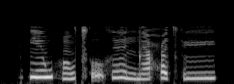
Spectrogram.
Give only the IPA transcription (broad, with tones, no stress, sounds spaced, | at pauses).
pʲ ẽː˦˥ w h õ˨˩˦ w t͡sʼ o̰˨˩˦ x ʏː˧˥˧ n d ɛ̃˨˩˦ ħ ʏ˥˧ t͡sʼ yː˦˥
